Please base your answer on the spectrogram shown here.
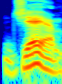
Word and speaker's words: Cem: You guys might call him Kem, C-E-M, but it's actually pronounced Jam, believe it or not.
